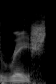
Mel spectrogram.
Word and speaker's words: Ra's al Ghul: of a sudden Talia goes, "Well, it's actually pronounced Raish.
